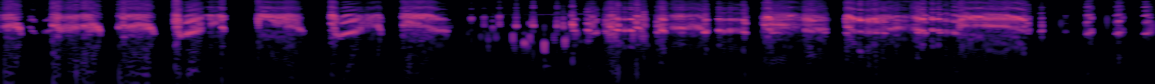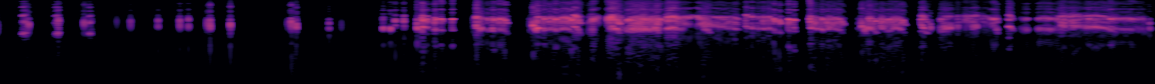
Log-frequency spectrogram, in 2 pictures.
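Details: Swiftlet lure call played to attract swiftlets: dense, high chattering twitter in rapid choppy bursts. Frequent abrupt cuts and short silent gaps break it up, and a quieter stretch falls in the middle.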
